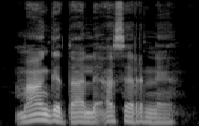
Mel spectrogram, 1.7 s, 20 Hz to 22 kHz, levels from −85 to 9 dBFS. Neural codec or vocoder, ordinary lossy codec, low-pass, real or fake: vocoder, 44.1 kHz, 128 mel bands every 512 samples, BigVGAN v2; none; none; fake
